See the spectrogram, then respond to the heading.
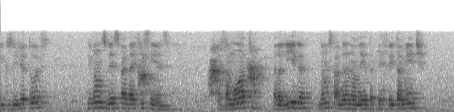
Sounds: Speech

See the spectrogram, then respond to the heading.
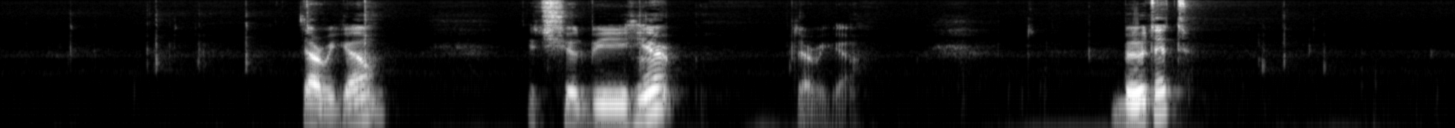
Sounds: Speech, inside a small room

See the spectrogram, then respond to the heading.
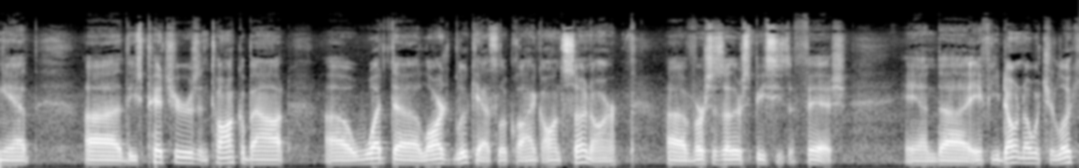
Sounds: Speech

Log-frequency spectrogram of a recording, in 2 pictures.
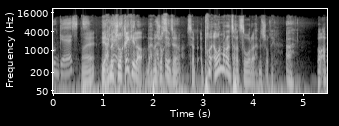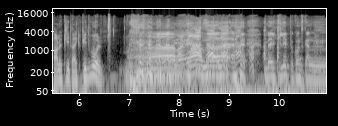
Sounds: Speech

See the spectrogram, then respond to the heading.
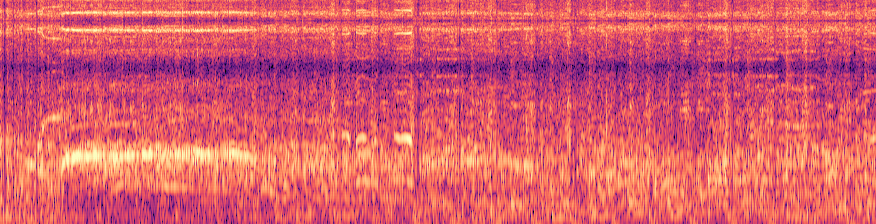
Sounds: outside, urban or man-made, Music

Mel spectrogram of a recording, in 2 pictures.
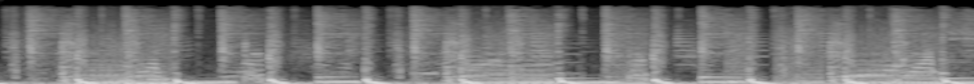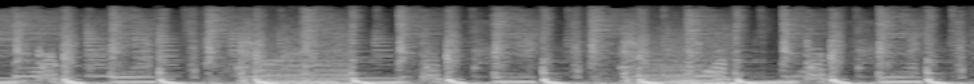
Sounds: Dance music, Music, House music

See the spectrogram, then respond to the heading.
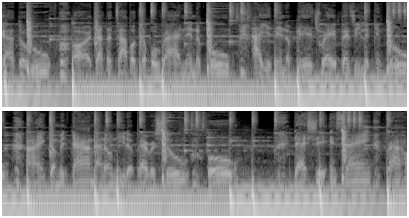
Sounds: Pop music, Background music, Music, Rhythm and blues

